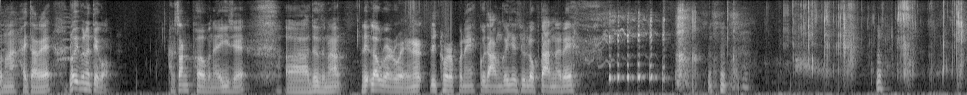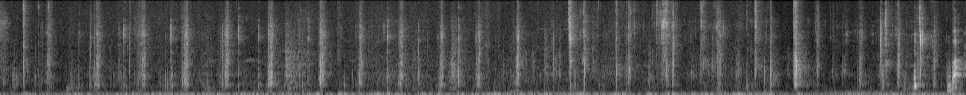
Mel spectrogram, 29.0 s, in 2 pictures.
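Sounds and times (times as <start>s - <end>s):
crunchy chewing: 11.4s - 29.0s.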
